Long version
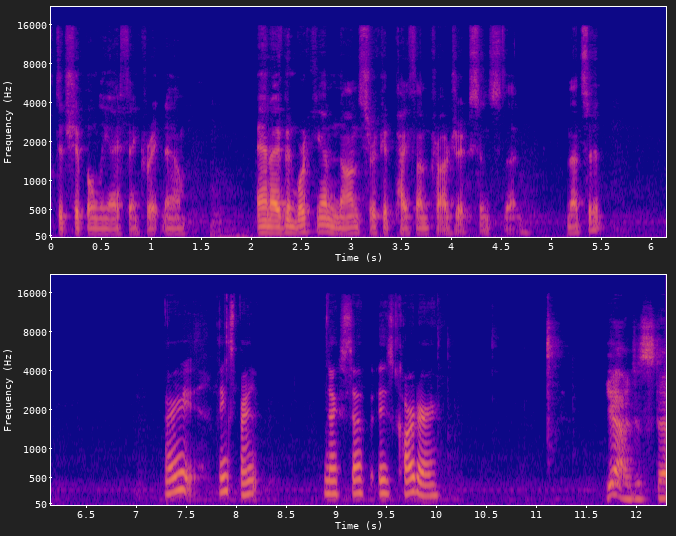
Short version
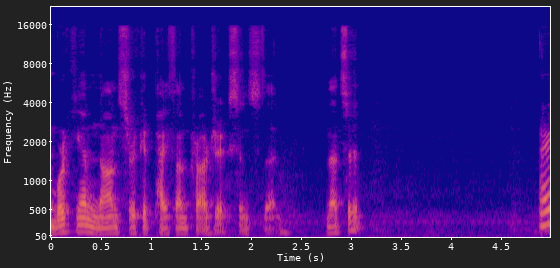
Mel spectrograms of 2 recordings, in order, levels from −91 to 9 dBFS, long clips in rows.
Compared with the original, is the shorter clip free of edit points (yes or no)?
yes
